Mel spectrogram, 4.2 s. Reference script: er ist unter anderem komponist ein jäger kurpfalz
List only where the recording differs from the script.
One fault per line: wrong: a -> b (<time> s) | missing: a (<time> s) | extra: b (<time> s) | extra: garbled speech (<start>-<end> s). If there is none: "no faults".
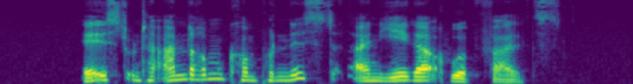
no faults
